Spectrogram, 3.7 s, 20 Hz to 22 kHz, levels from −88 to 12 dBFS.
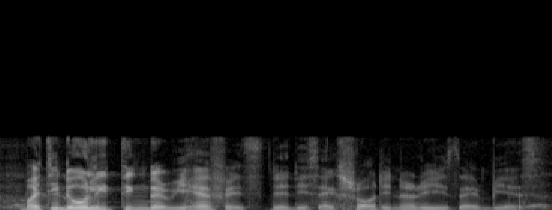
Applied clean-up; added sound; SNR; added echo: none; none; none; none.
